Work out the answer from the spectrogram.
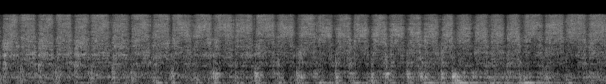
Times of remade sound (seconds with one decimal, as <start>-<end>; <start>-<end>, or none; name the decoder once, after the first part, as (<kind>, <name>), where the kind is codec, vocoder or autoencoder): none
